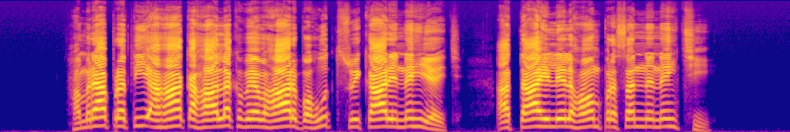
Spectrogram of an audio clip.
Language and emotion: Maithili, angry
